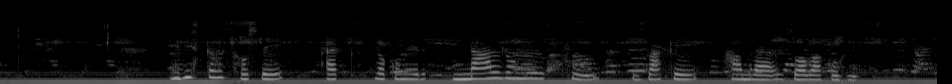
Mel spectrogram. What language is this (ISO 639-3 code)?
ben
